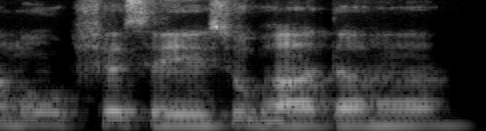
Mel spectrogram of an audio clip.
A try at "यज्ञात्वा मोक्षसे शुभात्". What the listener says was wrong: तहा नहीं है वहां पर, मोक्ष से There is no two dots after that line. That means there is no her.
